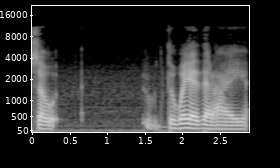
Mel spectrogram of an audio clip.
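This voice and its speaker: Mumbled speech with fairly even intonation. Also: man. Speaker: video game streamer. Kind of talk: casual chat. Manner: mumbling; fast.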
